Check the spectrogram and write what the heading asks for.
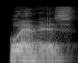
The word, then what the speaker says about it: jueves: The weekdays would be Monday, lunes, martes, Tuesday, miércoles, Wednesday, jueves. The J is pronounced like an H, and viernes, Friday.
